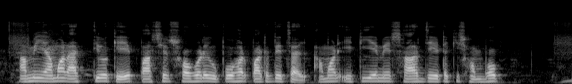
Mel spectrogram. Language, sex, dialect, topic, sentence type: Bengali, male, Northern/Varendri, banking, question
